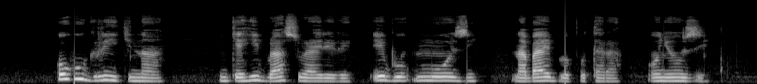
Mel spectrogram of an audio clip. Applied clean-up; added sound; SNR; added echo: none; none; none; none.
